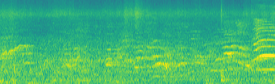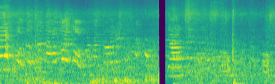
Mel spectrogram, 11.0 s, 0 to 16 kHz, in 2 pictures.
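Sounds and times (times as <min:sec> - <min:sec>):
children playing and calling out: 0:00.0 - 0:09.7.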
